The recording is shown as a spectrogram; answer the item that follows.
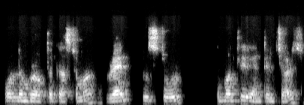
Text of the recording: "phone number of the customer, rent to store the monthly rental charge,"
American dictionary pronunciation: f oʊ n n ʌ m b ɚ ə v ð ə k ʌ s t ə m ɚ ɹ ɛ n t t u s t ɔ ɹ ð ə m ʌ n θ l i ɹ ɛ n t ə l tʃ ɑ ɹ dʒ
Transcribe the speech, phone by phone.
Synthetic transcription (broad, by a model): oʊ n n ʌ m b ɚ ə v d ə k ʌ s t ə m ɚ ɹ ɛ n t t u s t ɔ ɹ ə m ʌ n t l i ɹ ɛ n t ə l tʃ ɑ ɹ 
